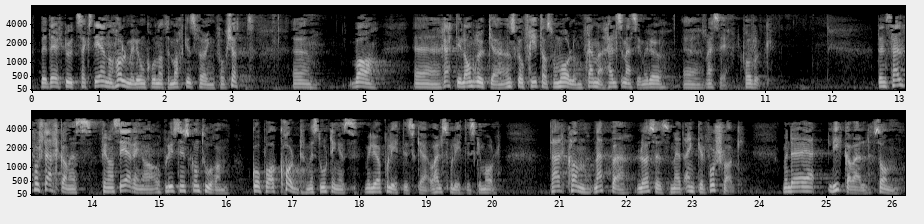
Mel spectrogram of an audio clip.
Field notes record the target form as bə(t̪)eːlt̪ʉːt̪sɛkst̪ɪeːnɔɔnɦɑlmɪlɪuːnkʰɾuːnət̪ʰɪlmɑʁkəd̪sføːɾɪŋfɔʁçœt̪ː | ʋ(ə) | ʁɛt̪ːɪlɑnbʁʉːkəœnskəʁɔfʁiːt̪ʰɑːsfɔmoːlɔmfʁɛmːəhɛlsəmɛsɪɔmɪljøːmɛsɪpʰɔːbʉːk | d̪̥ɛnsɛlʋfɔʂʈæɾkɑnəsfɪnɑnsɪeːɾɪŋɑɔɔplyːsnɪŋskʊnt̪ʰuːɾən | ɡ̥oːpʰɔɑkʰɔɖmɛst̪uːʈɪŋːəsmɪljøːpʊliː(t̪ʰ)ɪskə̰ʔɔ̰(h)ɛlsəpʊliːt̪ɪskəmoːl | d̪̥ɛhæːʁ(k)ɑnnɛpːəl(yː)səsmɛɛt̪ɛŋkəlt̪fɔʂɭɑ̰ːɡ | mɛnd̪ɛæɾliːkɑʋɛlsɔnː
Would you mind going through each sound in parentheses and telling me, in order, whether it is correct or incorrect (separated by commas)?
incorrect, incorrect, incorrect, correct, incorrect, incorrect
